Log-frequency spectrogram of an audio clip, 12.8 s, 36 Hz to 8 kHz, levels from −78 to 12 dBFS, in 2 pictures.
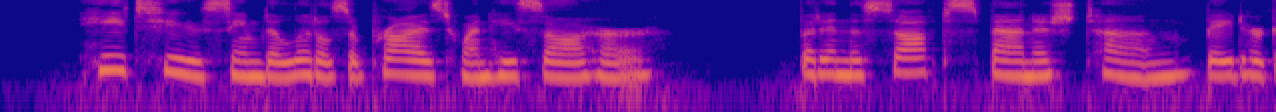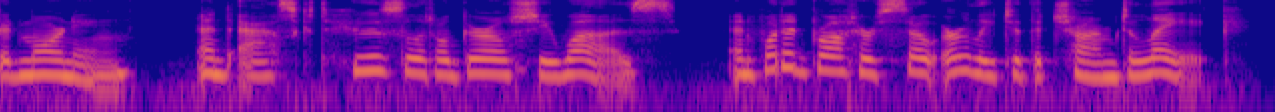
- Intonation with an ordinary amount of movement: No, narrow, 2.1 semitones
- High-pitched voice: Yes, high, 215 Hz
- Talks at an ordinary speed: Yes, average, 180 wpm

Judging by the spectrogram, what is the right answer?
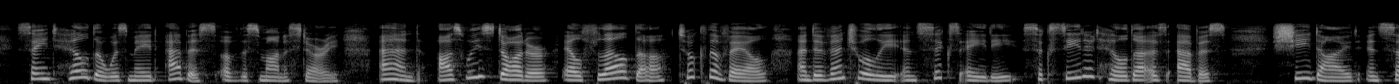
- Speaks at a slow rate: Yes, slow, 115 wpm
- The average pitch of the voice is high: Yes, high, 200 Hz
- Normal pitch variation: No, wide, 6.2 semitones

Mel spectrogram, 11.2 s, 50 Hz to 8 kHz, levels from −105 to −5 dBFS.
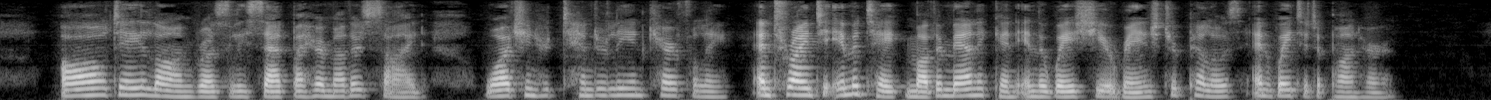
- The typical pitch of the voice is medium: Yes, medium, 170 Hz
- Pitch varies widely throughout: No, average, 3.4 semitones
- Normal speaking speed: Yes, average, 165 wpm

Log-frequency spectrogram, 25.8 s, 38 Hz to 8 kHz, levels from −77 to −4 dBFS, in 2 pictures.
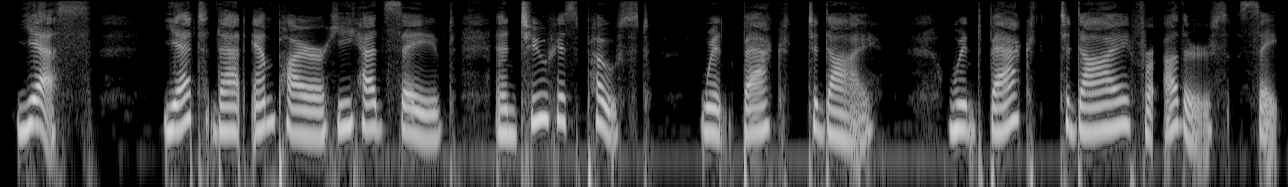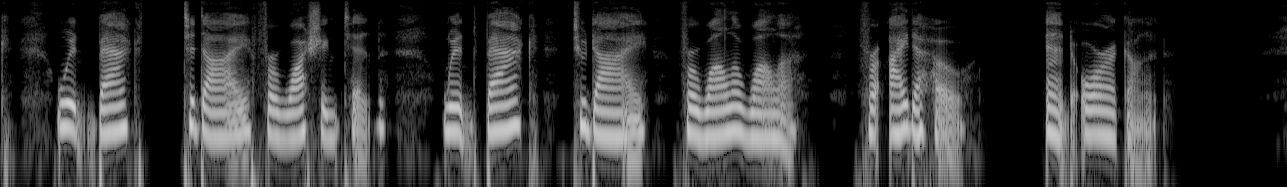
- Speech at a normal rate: No, slow, 90 wpm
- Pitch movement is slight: No, average, 3.9 semitones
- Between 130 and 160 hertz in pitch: No, medium, 185 Hz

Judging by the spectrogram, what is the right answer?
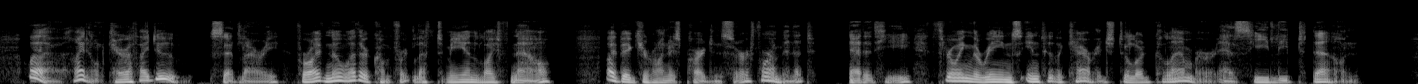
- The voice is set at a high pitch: No, low, 105 Hz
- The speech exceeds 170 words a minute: Yes, average, 180 wpm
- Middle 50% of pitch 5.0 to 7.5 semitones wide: No, average, 4.5 semitones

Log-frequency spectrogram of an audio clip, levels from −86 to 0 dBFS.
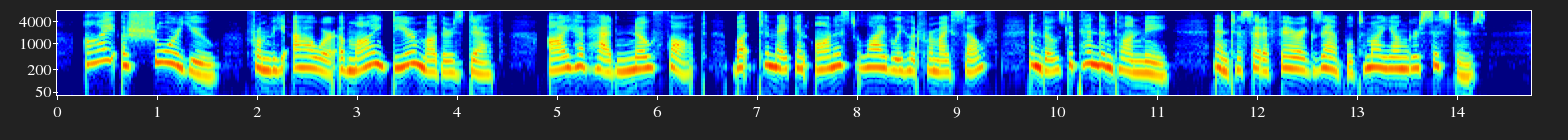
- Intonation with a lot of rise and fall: No, average, 4.5 semitones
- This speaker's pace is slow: No, average, 165 wpm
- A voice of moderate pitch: No, high, 220 Hz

